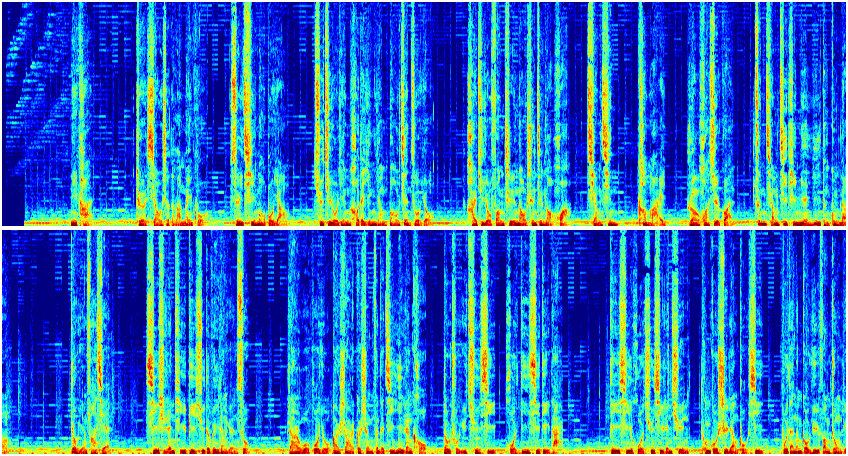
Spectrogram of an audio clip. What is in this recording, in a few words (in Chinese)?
男 专题 健康产品介绍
